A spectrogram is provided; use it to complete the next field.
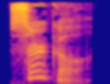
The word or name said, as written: circle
